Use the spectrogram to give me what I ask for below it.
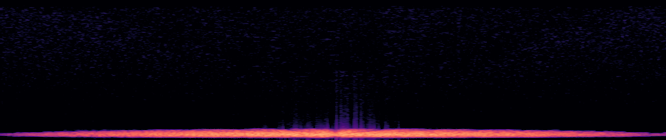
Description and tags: Spectrograph of violin in coagula to create space string section.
